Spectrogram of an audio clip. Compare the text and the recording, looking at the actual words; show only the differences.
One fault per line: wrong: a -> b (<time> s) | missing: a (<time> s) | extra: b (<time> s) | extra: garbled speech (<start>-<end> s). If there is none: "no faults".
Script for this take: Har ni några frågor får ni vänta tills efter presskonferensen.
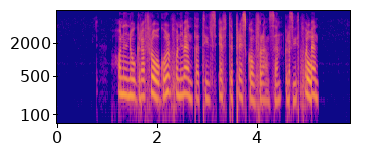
extra: garbled speech (4.6-5.2 s)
